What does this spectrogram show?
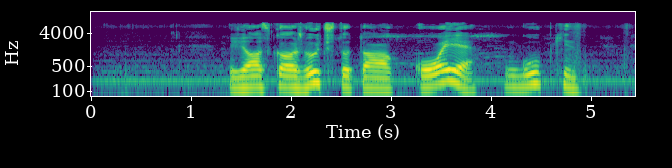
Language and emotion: Russian, neutral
